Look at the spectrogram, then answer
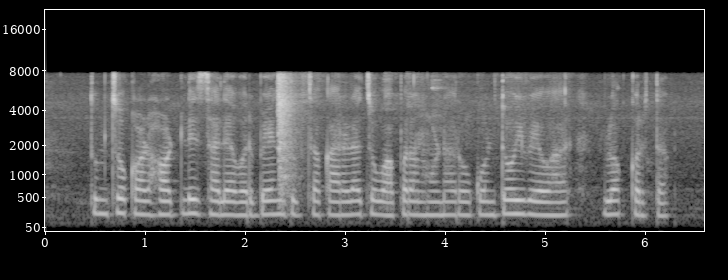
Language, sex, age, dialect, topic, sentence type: Marathi, female, 25-30, Southern Konkan, banking, statement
